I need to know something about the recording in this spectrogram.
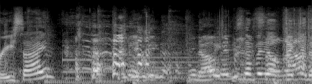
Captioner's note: laughter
